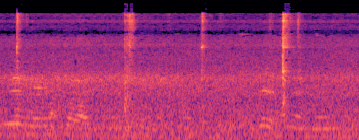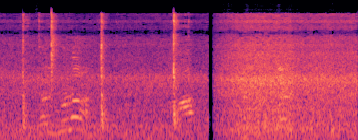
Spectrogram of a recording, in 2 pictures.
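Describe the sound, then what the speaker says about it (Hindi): The Parvati and Malana rivers rush steadily in the Manikaran valley during a disaster, a broad continuous roar of flowing water with a few faint clicks and a brief dropout near the end, heard close and constant. "ये पार्वती नदी है और ये मलाना नदी है"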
